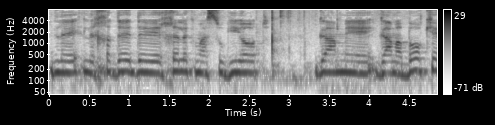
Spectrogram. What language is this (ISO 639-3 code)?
heb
